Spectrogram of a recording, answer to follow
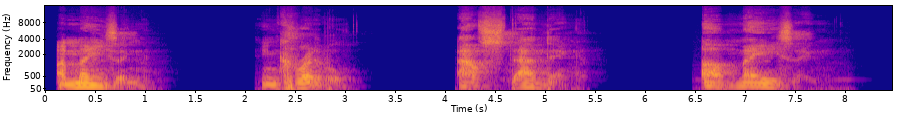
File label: Announcements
